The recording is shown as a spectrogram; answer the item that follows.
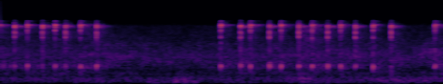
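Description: Quick clusters of light plastic key taps on a calculator keypad as numbers are entered, two bursts of rapid clicks separated by a short pause, close but quiet.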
